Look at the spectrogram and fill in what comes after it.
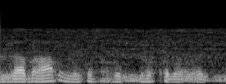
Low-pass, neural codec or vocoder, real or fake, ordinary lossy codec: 5.4 kHz; vocoder, 22.05 kHz, 80 mel bands, HiFi-GAN; fake; AAC, 24 kbps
